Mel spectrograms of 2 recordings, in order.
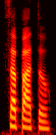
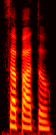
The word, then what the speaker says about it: zapato: are pronounced as C, which is the same sound as the English th in think. So is pronounced cielo and zapato, zapato.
